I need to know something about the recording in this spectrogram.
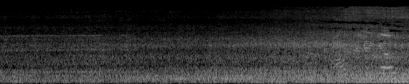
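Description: An auto rickshaw engine approaches along the road.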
